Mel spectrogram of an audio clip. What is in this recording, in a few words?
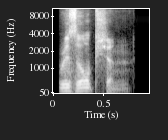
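"resorption", British English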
